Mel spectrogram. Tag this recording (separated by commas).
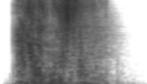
Tearing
